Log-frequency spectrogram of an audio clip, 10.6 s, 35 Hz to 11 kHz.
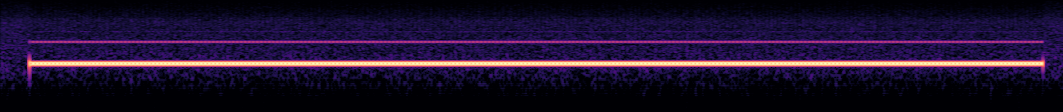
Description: Telephone call progress tone (as in Australia), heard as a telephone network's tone, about 430 Hz. Dial tone.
